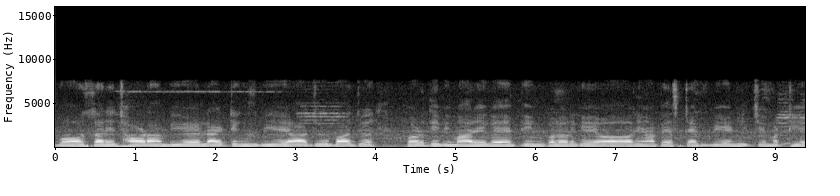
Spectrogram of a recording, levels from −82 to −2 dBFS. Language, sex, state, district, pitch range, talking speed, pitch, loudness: Hindi, male, Odisha, Khordha, 135-145 Hz, 160 wpm, 140 Hz, -14 LUFS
